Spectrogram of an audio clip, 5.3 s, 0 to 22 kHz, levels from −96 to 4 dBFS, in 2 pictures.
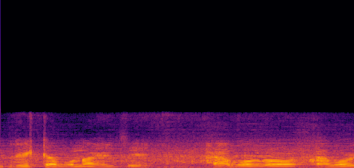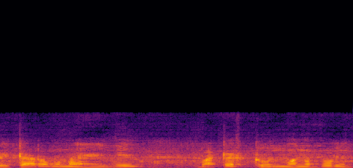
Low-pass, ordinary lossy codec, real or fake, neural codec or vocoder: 7.2 kHz; none; fake; codec, 44.1 kHz, 2.6 kbps, SNAC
